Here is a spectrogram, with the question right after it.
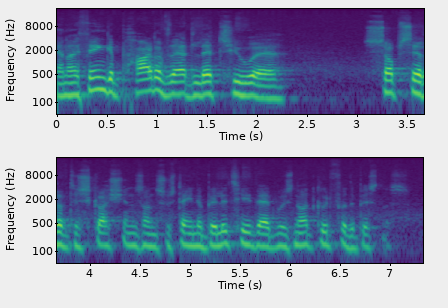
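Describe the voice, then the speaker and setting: Speaking at a moderate pace with a Danish accent, a man uses a dark, mellow tone, a fairly high pitch and ordinary pitch variation. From Denmark. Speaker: company CEO. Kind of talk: conference talk. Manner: hesitant, many fillers.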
